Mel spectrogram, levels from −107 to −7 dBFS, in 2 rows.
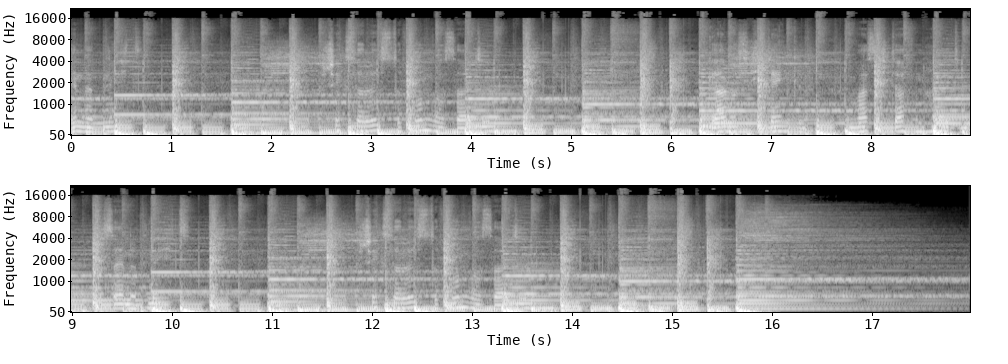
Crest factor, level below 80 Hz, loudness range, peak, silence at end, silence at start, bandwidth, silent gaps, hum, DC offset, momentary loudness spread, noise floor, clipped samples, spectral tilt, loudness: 14 dB; -20 dBFS; 1 LU; 0 dBFS; 0 s; 0 s; 19.5 kHz; none; 50 Hz at -35 dBFS; under 0.1%; 8 LU; -35 dBFS; under 0.1%; -5.5 dB/octave; -16 LUFS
